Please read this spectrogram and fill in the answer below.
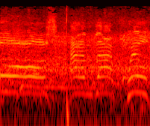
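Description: Football commentary voice calling a goal, with one short thump about a second in.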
